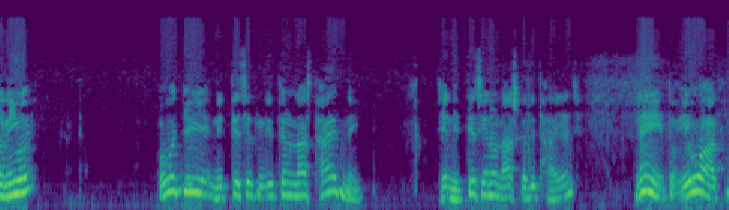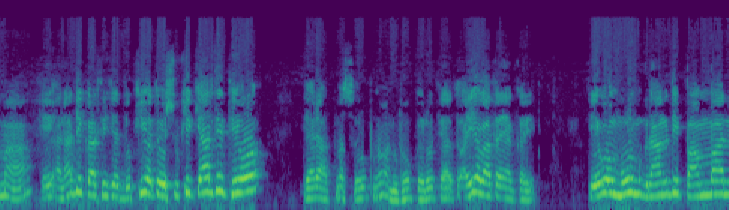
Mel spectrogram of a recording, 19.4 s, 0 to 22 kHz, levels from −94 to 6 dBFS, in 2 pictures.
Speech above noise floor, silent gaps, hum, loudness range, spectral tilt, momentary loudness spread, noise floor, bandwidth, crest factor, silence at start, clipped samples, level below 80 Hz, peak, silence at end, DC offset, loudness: 50 dB; none; none; 8 LU; -7 dB/octave; 12 LU; -72 dBFS; 15.5 kHz; 16 dB; 0 s; under 0.1%; -56 dBFS; -8 dBFS; 0 s; under 0.1%; -23 LUFS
